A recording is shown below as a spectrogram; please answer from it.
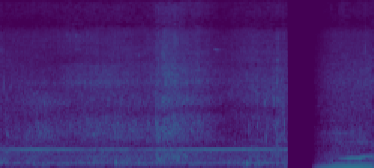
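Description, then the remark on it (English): Steady outdoor wind and washing water on a beach on the south side of an island, facing the water toward Lombok, fill the scene, with a low droning hum underneath. It breaks off briefly near the end, then returns with a deeper rumble. “We're just sat on the beach, and this place is utter paradise.”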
